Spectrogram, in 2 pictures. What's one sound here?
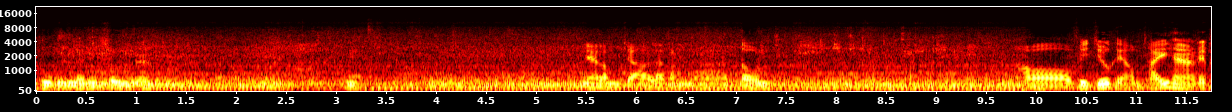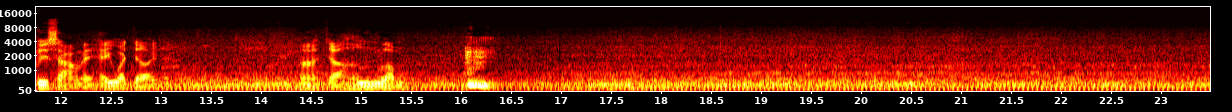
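A motorbike engine hums steadily at low speed.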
